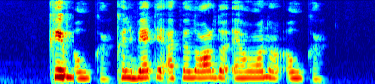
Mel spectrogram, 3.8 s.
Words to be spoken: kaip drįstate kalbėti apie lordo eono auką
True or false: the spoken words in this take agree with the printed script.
false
